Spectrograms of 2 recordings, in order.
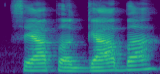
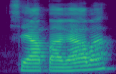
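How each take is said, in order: First: The g between vowels is a hard stop. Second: The g between vowels is a soft fricative. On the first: The speaker calls it wrong. "I pronounced the phrase se apagaba as" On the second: The speaker calls it right. "when it should be"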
